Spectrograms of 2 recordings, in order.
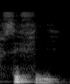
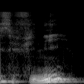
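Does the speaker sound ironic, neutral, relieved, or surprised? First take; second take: relieved; surprised. First: It is said in a relieved way. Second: It is said in a surprised way. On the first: "Ou alors soulagé?"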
